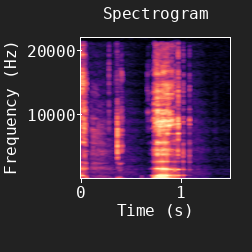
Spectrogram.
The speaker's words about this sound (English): My burps are weak as shit, but I can still burp on command.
